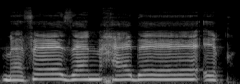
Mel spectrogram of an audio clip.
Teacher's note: مفازا هجيب التنوين واضح · هنا التنوين بعديه حرف الحاء، هنا ايه؟ اظهار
